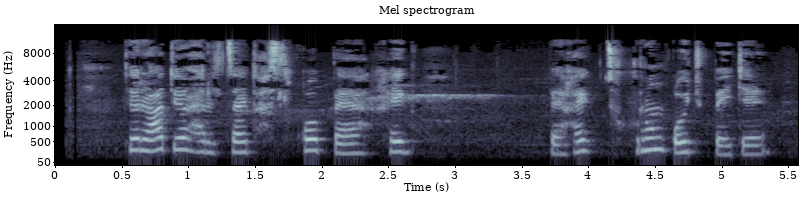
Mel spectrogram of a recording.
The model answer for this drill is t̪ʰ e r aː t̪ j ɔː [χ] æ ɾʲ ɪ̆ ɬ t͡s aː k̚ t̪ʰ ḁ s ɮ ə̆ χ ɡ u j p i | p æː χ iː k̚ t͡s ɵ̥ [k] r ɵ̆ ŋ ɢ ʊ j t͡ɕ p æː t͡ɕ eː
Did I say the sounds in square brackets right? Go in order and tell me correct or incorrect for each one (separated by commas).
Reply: correct, incorrect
